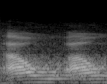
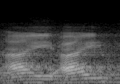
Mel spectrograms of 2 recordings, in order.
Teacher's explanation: yang au au itu dan Ai Ai itu namanya mad layin mad panjang layin lembut jadi emang kudu dipanjangin sambil dilembutin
